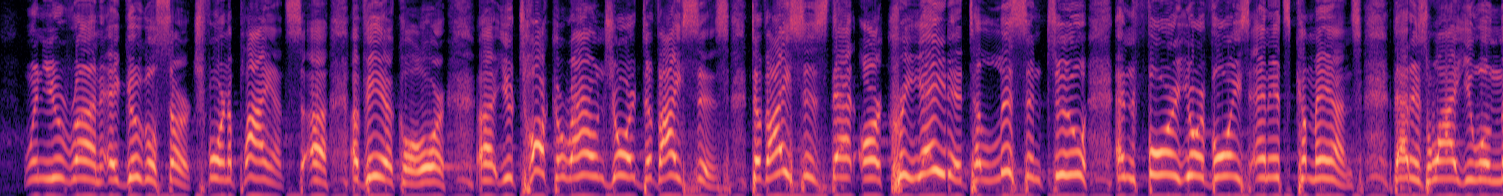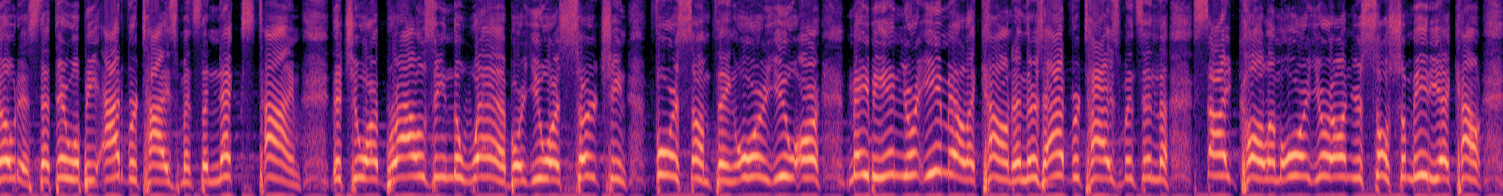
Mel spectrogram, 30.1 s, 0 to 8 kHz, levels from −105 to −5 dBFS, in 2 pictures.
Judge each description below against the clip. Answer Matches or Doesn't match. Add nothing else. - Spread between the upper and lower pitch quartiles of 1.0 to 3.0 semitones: Matches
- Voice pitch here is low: Doesn't match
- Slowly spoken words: Doesn't match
